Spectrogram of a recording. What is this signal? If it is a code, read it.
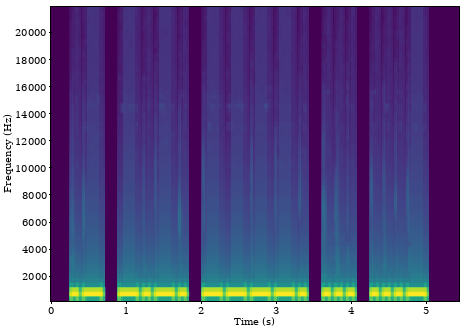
Morse code, heard as a keyed tone, about 15 wpm, 700 Hz. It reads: AC9SV
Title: USA Callsign DE Callsign - 5 Characters - 15wpm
